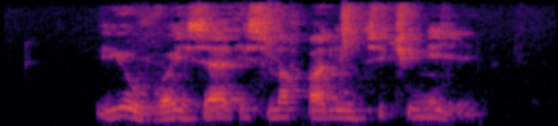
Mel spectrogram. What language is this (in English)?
Kabyle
